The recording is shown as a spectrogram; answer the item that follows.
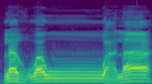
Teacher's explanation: Tapi dibaca lagwau. Kemudian di bagian waunnya itu suaranya itu kita tahan, kita panjangkan sejenak. Ah, kita ghunahkan sepanjang dua harakat.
